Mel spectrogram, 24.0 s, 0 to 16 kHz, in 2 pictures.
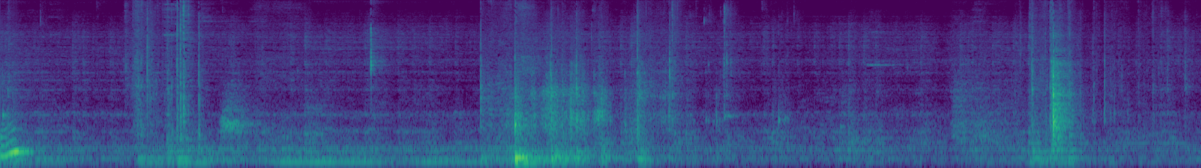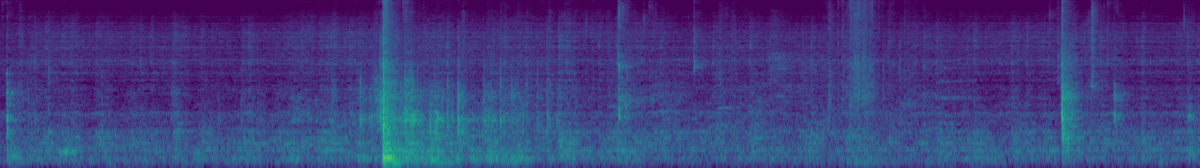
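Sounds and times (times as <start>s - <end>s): fruit and strainer clattering: 4.8s - 7.4s, 15.3s - 17.8s, 20.2s - 21.1s.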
